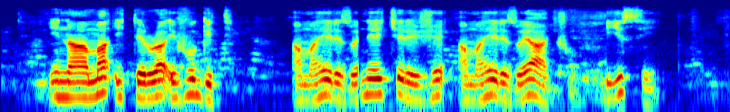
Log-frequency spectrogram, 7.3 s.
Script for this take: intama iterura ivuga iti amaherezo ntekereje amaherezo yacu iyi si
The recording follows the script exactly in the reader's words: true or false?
true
